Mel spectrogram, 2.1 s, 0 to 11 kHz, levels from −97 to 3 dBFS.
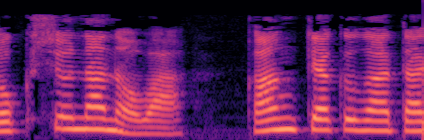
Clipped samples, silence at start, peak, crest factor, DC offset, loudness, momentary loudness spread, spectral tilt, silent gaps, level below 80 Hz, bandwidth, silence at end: under 0.1%; 0 s; -8 dBFS; 14 dB; under 0.1%; -23 LUFS; 9 LU; -4.5 dB/octave; none; -72 dBFS; 8 kHz; 0 s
